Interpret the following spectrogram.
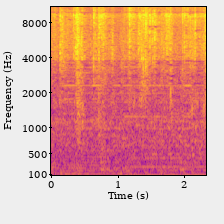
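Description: Loose mushroom substrate crunching and rustling inside a polypropylene bag as the bag is pressed and tamped down on a table to compact it, with a few short knocks.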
